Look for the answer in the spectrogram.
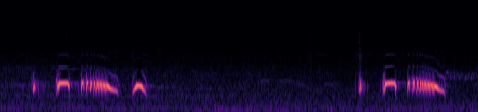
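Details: Spotted dove calling to prompt nearby doves to reply. The same phrase comes twice, about five seconds apart: a soft pip, a flat coo, a trembling falling roll, then an arched coo. A quiet pause separates the phrases.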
